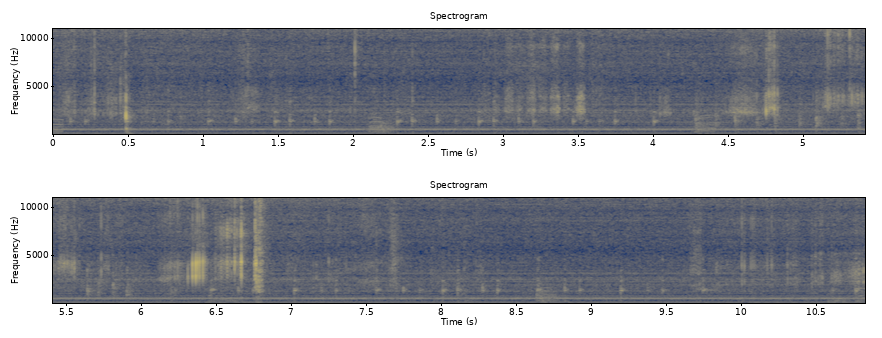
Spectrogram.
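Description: A steady low electrical hum, with faint ticking and a few sharper clicks as a knife works along the bones of a marbled sole being filleted.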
